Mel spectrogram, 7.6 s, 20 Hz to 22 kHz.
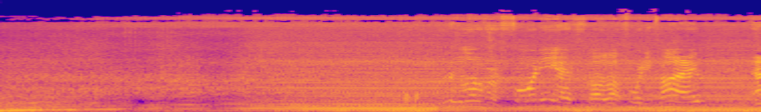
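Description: Detroit Diesel engine of a 40-foot Crown bus idling steadily, a low continuous rumble throughout with people talking over it.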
